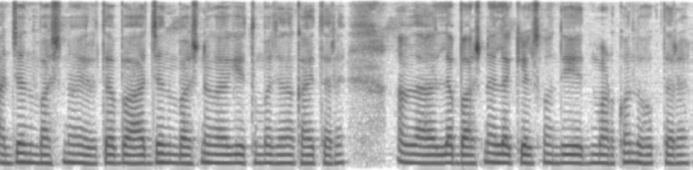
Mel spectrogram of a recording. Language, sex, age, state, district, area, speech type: Kannada, male, 18-30, Karnataka, Koppal, rural, spontaneous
